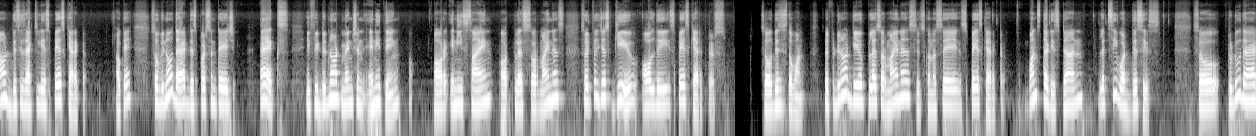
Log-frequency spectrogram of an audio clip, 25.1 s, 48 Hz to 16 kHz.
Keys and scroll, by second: 2.9 alt+Tab.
